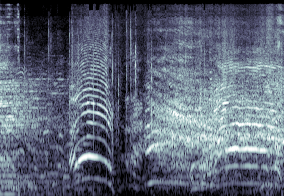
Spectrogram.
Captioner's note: screaming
